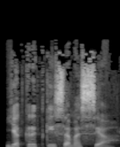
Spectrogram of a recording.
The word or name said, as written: यकृत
